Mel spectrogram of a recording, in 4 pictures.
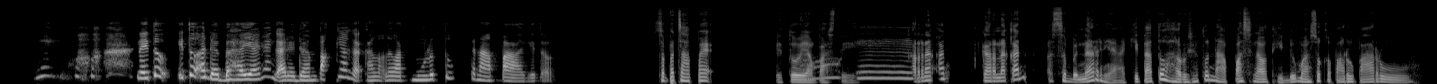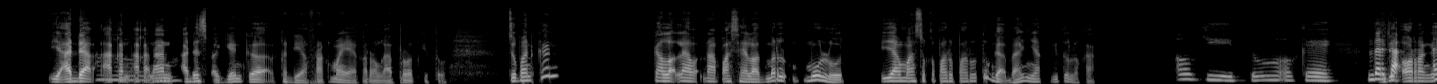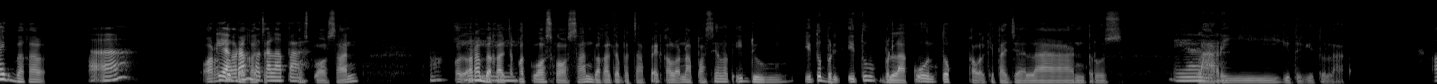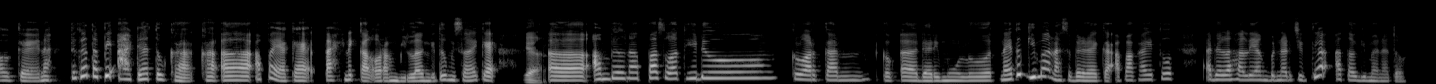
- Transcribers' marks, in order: laugh; tapping; "akan" said as "akanan"; drawn out: "Oh"
- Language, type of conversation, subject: Indonesian, podcast, Latihan pernapasan sederhana apa yang paling sering kamu gunakan?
